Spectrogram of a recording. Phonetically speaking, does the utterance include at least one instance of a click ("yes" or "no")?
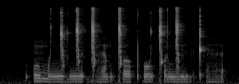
yes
